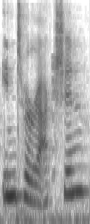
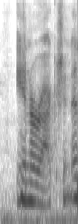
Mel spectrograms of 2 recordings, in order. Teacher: The t, again, gets dropped. It's not interaction, you say interaction.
